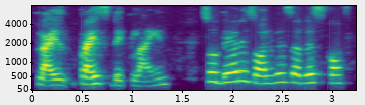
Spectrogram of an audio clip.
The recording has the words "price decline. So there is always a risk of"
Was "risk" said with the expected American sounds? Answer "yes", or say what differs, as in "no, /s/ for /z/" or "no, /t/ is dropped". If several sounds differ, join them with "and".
yes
